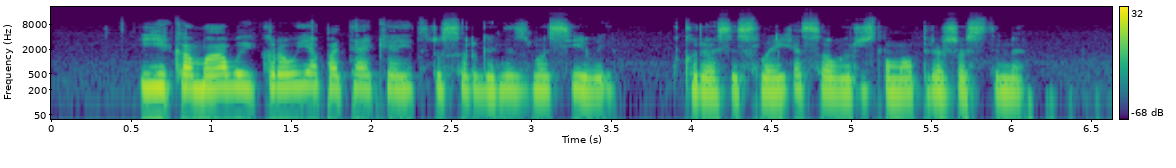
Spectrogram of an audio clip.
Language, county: Lithuanian, Vilnius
